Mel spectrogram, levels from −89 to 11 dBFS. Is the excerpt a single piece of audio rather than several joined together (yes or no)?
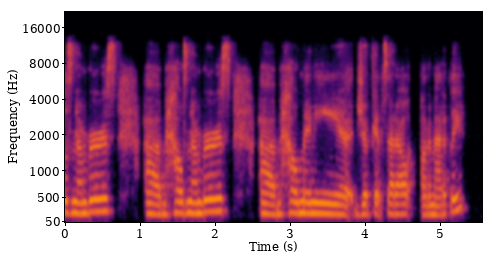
no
